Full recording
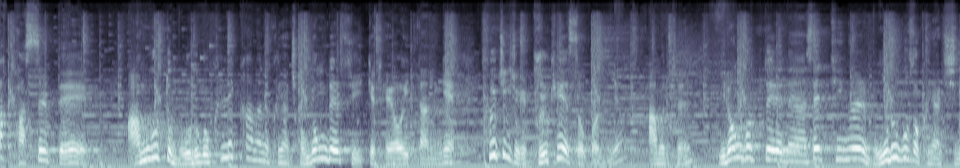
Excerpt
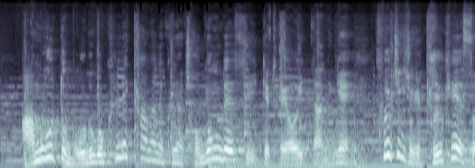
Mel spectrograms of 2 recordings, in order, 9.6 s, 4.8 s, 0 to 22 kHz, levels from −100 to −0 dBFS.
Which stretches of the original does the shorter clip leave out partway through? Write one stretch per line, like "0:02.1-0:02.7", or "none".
none

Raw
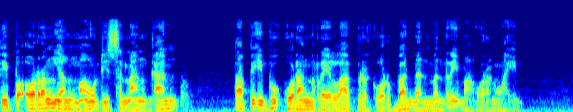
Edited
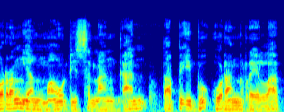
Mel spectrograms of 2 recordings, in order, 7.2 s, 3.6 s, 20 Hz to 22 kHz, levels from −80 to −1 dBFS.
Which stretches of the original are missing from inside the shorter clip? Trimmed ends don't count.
0:02.3-0:02.8

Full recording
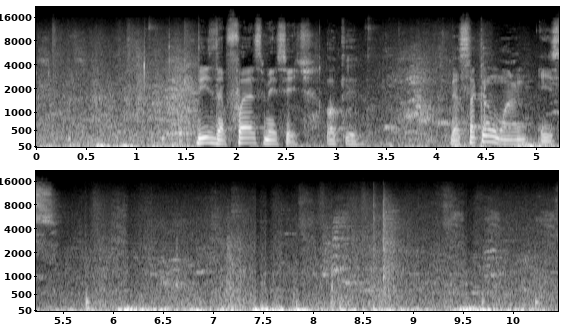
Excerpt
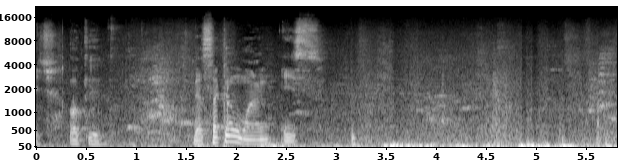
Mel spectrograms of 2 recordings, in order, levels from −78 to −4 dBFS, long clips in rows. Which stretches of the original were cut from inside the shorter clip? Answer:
none

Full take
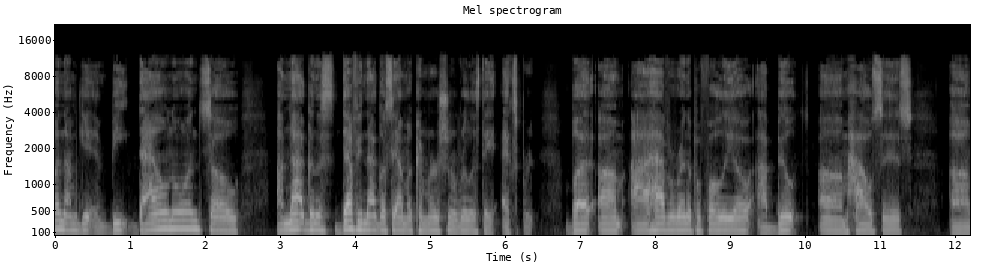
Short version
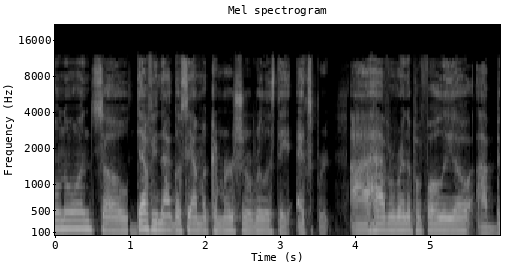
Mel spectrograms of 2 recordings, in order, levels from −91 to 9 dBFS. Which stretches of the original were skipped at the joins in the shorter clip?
0:02.4-0:03.7
0:06.6-0:07.6

